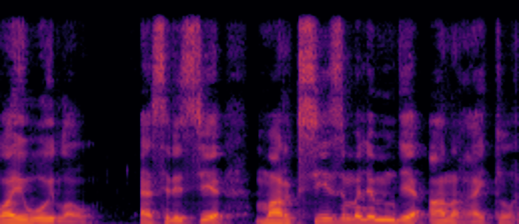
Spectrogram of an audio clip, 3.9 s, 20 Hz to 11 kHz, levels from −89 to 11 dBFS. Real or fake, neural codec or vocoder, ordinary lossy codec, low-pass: fake; codec, 24 kHz, 3.1 kbps, DualCodec; none; 9.9 kHz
